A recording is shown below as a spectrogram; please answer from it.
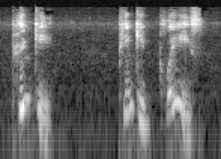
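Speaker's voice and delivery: very high, shrill, tearful, terrified pleading tone.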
